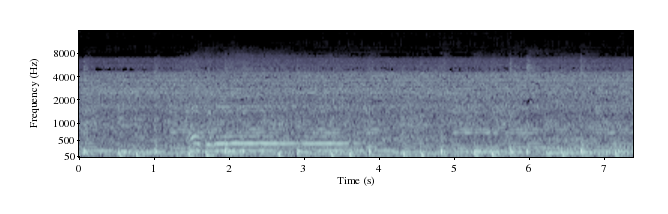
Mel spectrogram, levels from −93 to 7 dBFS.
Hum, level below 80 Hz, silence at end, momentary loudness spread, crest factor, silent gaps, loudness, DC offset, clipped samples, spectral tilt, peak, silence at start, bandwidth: none; -30 dBFS; 0 s; 3 LU; 14 dB; none; -19 LUFS; under 0.1%; under 0.1%; -5.5 dB/octave; -4 dBFS; 0 s; 8.4 kHz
